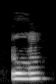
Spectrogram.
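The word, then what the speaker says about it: tomb: टूम, टूम means मकबरा, मकबरा होता है, टूम मीन्स मकबरा। यहाँ एम के बाद बी साइलेंट है।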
